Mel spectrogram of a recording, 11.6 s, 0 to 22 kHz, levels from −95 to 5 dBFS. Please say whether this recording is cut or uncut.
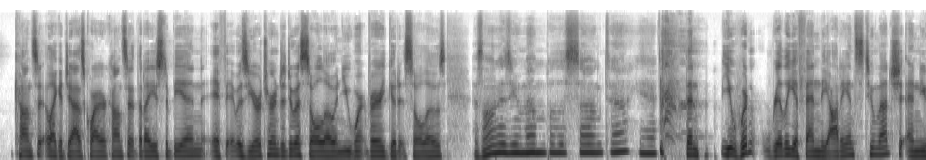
uncut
